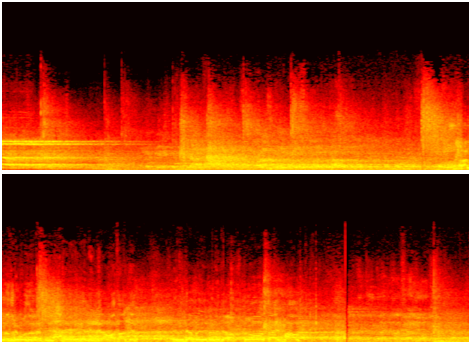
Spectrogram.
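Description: Basketballs bounce on a wooden floor in a large echoing hall.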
